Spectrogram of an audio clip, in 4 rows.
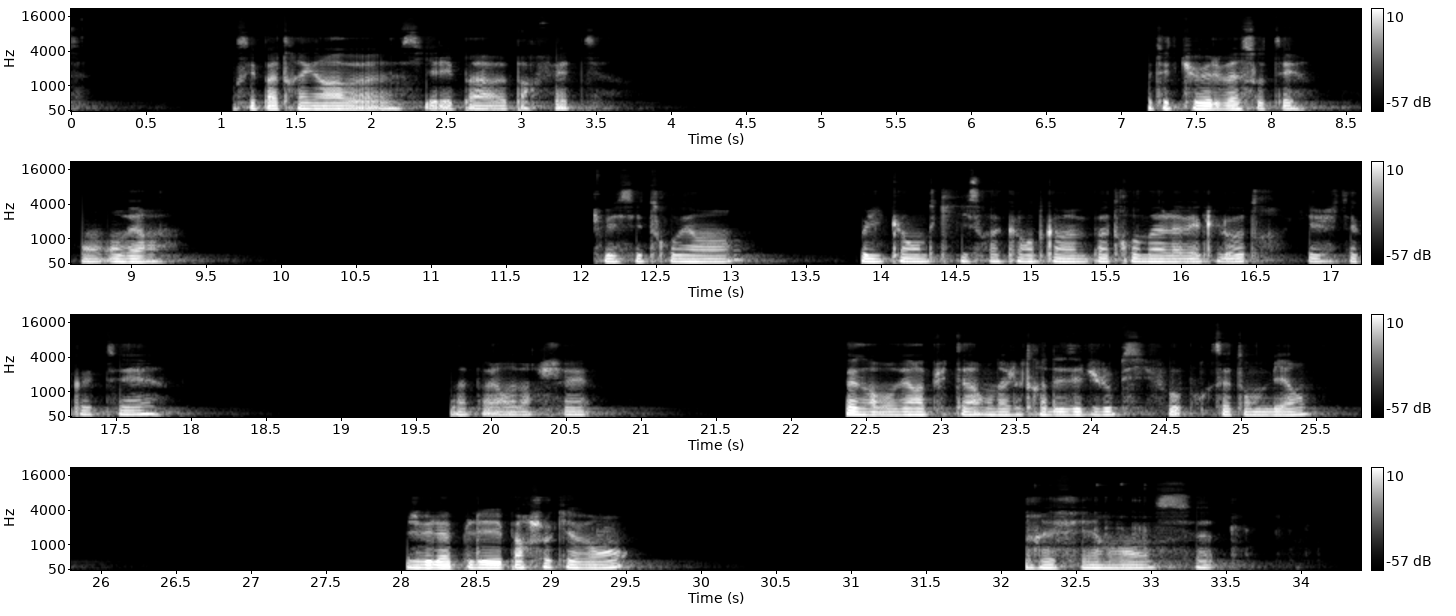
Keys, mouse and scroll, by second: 0.0 click, 1.9 middle click, 3.3 middle click, 4.7 middle click, 11.2 middle click, 14.0 middle click, 14.9 middle click, 15.9 middle click, 16.8 middle click, 17.8 middle click, 19.7-20.4 scroll, 21.0-21.4 scroll, 21.9-22.6 scroll, 23.1 scroll, 24.2 scroll, 24.5 middle click, 26.6 right click, 29.2 middle click, 29.3 middle click, 30.6 click, 30.8 click, 31.7-34.4 typing.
